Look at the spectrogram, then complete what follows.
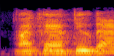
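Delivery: slow, put-on listless, apathetic flat voice. Retelling what a preclear said with his eyes closed: imitating an apathetic voice. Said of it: "he said in an apathetic voice".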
